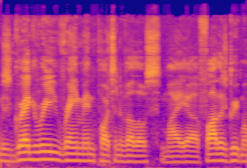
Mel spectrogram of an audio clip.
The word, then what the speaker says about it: Partsinevelos: is so my full name is Gregory Raymond Parton nelos my uh father's Greek my mother's Puerto Rican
